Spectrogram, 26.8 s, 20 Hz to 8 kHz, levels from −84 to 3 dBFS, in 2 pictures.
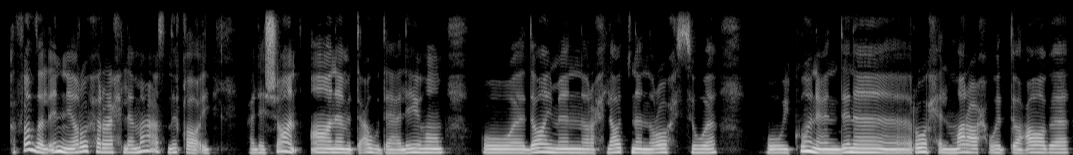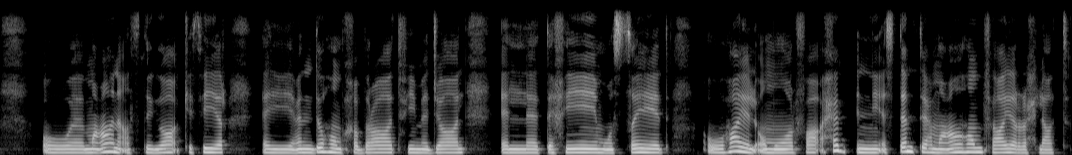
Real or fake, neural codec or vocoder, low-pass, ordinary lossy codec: real; none; 7.2 kHz; none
